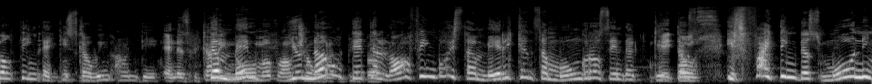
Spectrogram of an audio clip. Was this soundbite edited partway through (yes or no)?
yes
